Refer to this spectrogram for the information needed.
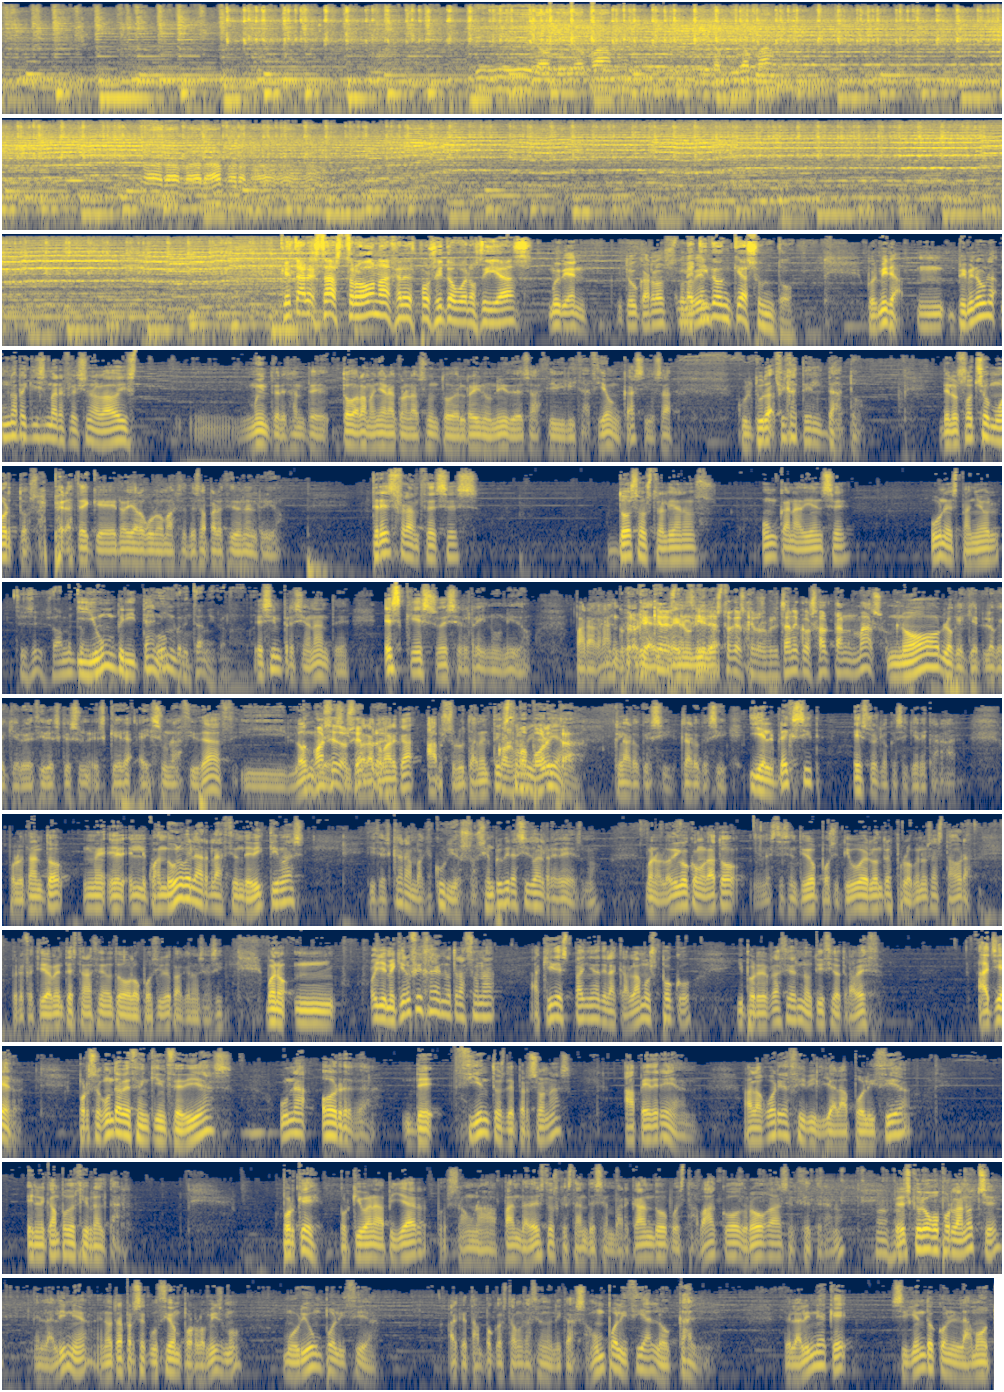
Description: El 'Paseíllo del Tron', el análisis de Ángel Expósito en 'Herrera en COPE'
